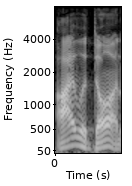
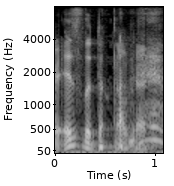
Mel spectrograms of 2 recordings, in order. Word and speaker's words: Isa Dawn: while and then uh Isa Dawn I was saying her name wrong last week I was calling her is the dawn but so you know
